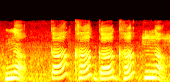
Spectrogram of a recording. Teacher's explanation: ক খ গ ঘ এই চারটা উচ্চারণের ক্ষেত্রেই সেইমভাবে জিওভার পেছনের অংশটা কন্ঠে টাচ করছে। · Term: কন্ঠ বর্ণগুলোর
